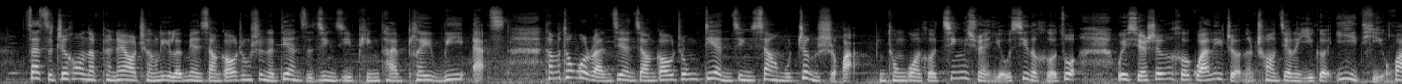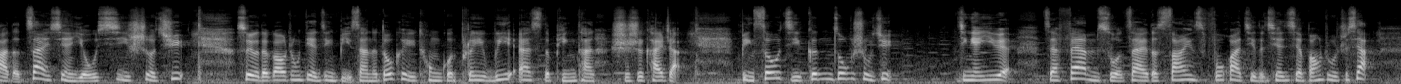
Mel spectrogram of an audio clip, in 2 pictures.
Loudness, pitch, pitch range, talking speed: -19 LUFS, 200 Hz, 180-235 Hz, 310 characters per minute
